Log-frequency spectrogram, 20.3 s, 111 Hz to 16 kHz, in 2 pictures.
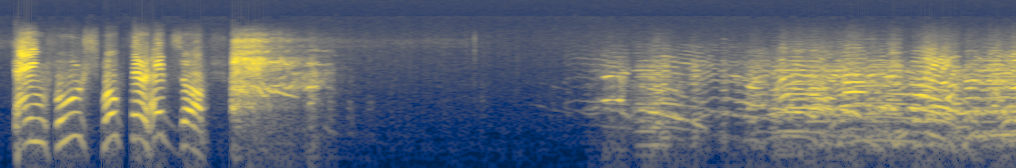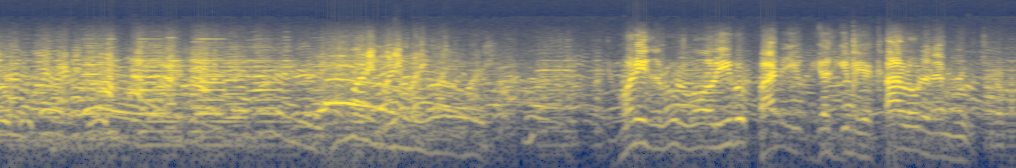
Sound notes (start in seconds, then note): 2.3 chuckles; 7.4 harmonica music; 7.4 men shouting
